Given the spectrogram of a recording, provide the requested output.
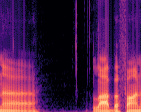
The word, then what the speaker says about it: La Befana: And I found this one, La Befana, I think is how you say it.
